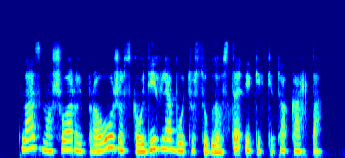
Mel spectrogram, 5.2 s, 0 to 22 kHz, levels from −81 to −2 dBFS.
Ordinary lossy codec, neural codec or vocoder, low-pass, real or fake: MP3, 64 kbps; codec, 16 kHz in and 24 kHz out, 1 kbps, XY-Tokenizer; 7.2 kHz; fake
